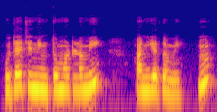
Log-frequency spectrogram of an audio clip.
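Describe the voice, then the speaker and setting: A man's voice: sits high, fairly even intonation, fast talker, narrow, tinny audio, close to an everyday voice. A man voicing an older male farmer and father-in-law, folksy and rambling in a cartoon family drama. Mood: reassuring.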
